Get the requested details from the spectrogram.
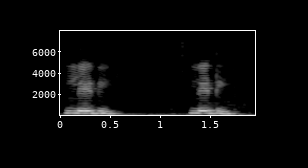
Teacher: alveolar plosive sound as in the d in lady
